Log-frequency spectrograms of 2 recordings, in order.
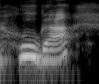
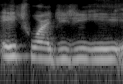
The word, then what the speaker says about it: hygge: your hygge so that hygge is pronounced yes now there's kind of a guttle h in um for that particular word but if you think of it as h-o-o-g-a you'll be right on target okay deep relief again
